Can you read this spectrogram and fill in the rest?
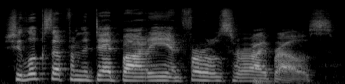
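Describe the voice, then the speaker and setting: A woman's voice: fairly low pitch, big pitch swings, normal speed, fairly bright tone. Woman reading screenplay stage directions aloud. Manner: descriptive, reading aloud with stumbles. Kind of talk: scripted narration, live screenplay read.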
